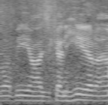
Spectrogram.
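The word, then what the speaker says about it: Rabie: My name is Ratib Rabia.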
